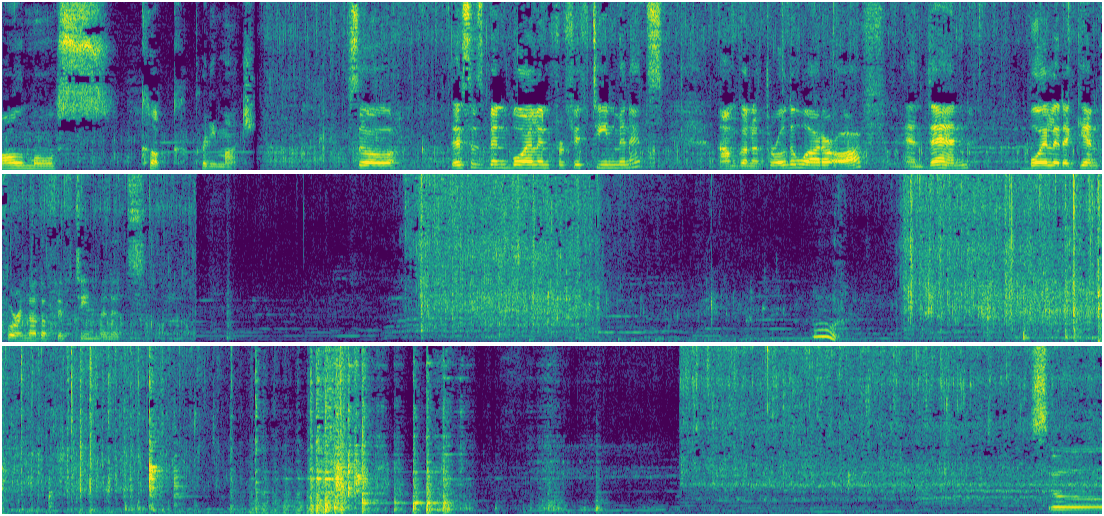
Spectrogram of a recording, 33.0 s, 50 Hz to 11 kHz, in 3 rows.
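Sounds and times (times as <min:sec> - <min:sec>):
background music: 0:00.0 - 0:33.0
boiling water splashing into sink: 0:02.6 - 0:13.0, 0:15.0 - 0:19.0, 0:19.9 - 0:24.5.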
